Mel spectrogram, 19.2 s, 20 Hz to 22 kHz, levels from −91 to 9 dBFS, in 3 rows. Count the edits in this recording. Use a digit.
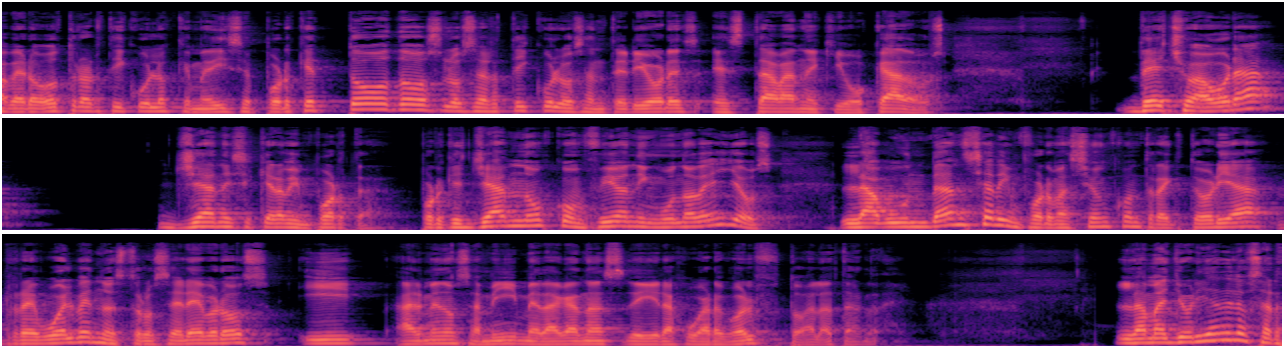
0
